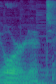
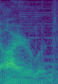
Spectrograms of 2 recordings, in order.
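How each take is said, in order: First: The first vowel sounds like 'or'. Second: The first vowel sounds like 'eye'. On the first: "some some Irish will say Orland" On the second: "I would say Ireland, you know, in, in my natural dialect"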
